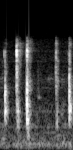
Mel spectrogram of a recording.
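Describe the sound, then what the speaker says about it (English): Keys on a computer keyboard are tapped in a quick, quiet burst of five clicks, close by, with no talk. "I'm tired of typing"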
